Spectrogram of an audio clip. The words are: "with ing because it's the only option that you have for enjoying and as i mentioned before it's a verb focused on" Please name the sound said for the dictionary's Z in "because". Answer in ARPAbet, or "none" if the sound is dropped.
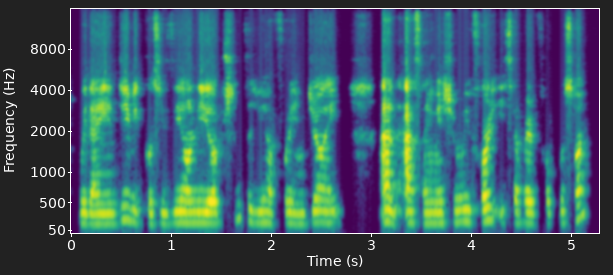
S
